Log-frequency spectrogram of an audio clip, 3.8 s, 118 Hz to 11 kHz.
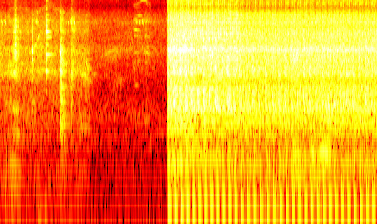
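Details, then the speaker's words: Hero HF Deluxe BS6 after timing chain replacement, side-play setting (about 0.5) and tappet setting: small single settles into a steady four-beats-a-second idle with no rattle or chatter; earlier ticking/jhar-jhar noise gone, sounds healthy. "Engine की जो sound है वो किस तरीके से आ रही है पहले क्या था गा बहुत ही ज्यादा झ कक जैसा साउंड आ रहा था पर अब उस तरीके से बिल्कुल भी नहीं है"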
